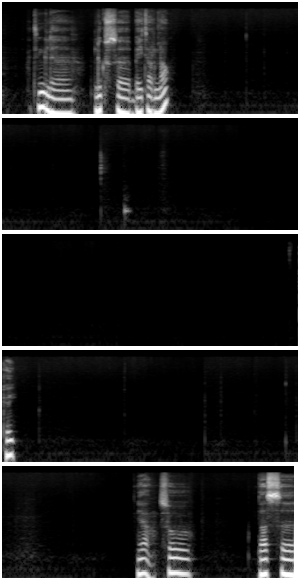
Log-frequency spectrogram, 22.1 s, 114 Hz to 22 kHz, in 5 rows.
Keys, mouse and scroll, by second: 0.1-3.3 middle drag, 4.9-5.5 scroll down 2, 5.5-7.1 middle drag, 7.1 KP_1, 8.1-9.4 scroll up 3, 13.3-17.3 middle drag.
